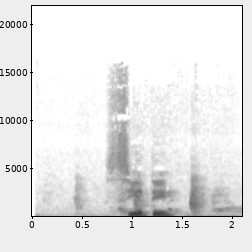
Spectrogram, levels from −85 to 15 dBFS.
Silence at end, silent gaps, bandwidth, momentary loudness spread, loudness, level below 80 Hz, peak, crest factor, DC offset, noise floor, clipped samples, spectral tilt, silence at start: 0.2 s; none; 15.5 kHz; 18 LU; -18 LUFS; -46 dBFS; -4 dBFS; 18 dB; under 0.1%; -50 dBFS; under 0.1%; -6.5 dB/octave; 0.8 s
